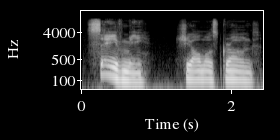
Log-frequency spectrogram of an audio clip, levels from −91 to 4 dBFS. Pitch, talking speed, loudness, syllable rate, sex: 110 Hz, 125 wpm, -18 LUFS, 3.7 syllables/s, male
